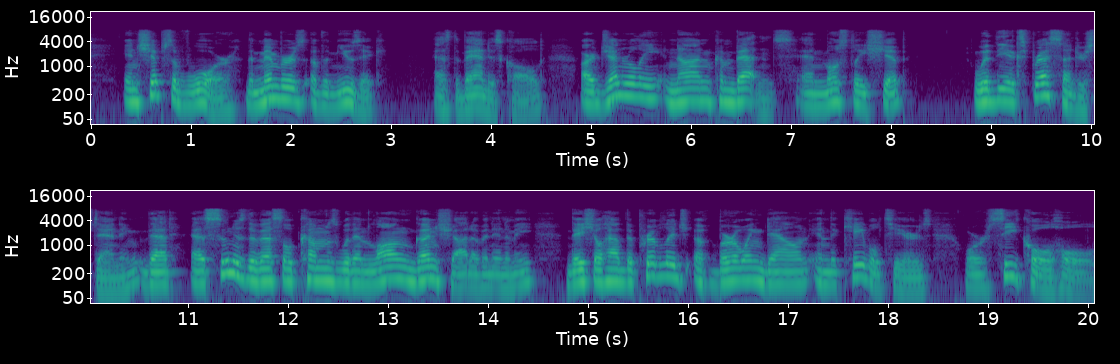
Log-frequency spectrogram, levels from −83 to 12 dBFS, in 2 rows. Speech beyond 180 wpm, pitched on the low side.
No: average, 165 wpm; low, 120 Hz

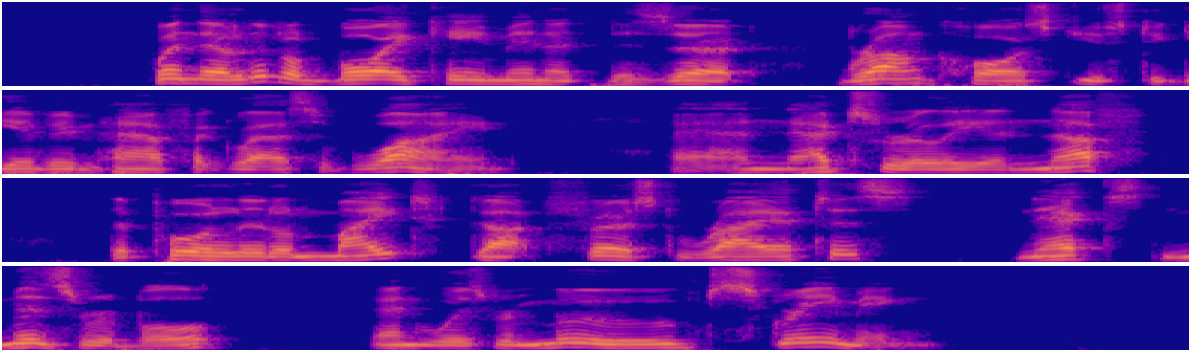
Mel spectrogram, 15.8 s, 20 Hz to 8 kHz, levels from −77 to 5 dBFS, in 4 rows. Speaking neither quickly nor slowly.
No: slow, 130 wpm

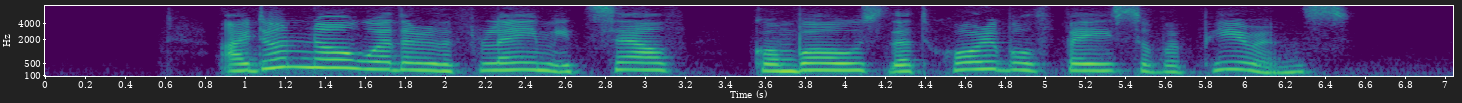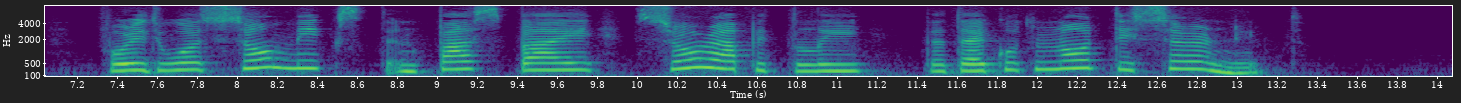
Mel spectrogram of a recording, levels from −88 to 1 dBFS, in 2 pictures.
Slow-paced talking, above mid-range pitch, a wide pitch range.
No: slow, 125 wpm; very high, 260 Hz; average, 3.3 semitones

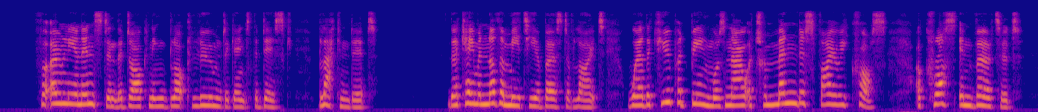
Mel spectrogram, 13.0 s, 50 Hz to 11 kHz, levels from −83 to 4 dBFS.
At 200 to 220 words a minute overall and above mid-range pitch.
No: average, 155 wpm; very high, 255 Hz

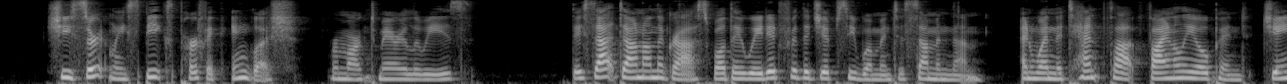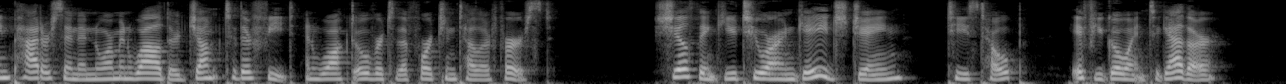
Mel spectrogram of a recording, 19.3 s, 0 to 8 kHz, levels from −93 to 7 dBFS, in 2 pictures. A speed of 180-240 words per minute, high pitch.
Yes: average, 195 wpm; high, 205 Hz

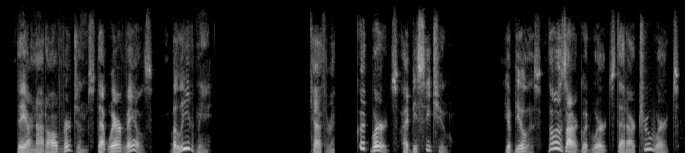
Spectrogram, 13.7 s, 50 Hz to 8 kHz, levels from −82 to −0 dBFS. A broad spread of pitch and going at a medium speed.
No: wide, 7.4 semitones; slow, 110 wpm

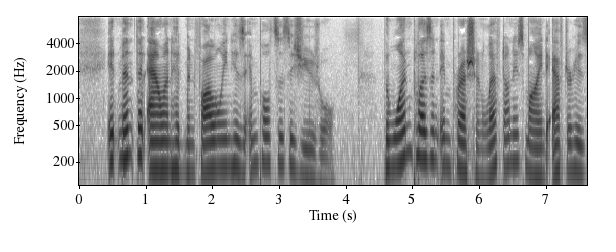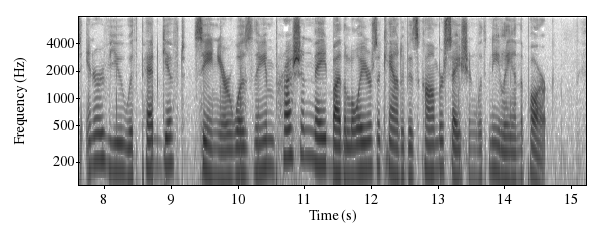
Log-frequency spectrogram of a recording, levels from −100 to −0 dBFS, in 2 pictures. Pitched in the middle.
Yes: medium, 165 Hz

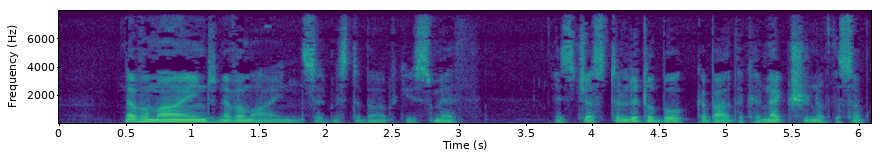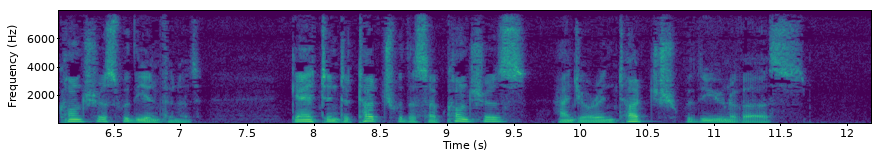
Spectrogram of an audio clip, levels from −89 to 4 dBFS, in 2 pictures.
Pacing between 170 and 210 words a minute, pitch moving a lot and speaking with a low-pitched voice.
Yes: average, 175 wpm; wide, 6.2 semitones; low, 110 Hz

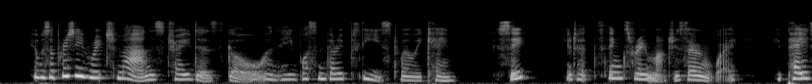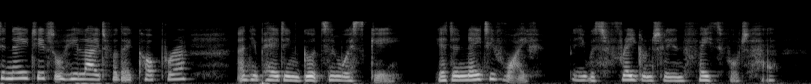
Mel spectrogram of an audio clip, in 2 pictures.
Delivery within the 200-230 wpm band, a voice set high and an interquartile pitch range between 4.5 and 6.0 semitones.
Yes: fast, 205 wpm; high, 220 Hz; average, 5.1 semitones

